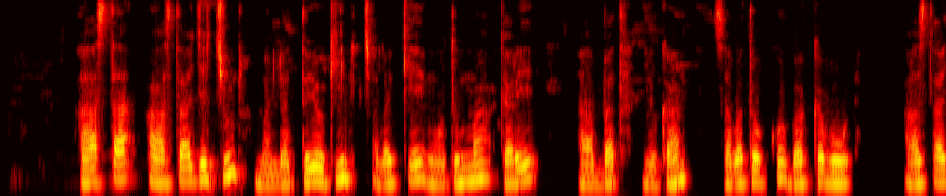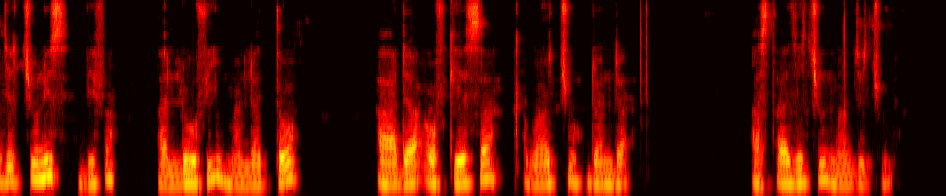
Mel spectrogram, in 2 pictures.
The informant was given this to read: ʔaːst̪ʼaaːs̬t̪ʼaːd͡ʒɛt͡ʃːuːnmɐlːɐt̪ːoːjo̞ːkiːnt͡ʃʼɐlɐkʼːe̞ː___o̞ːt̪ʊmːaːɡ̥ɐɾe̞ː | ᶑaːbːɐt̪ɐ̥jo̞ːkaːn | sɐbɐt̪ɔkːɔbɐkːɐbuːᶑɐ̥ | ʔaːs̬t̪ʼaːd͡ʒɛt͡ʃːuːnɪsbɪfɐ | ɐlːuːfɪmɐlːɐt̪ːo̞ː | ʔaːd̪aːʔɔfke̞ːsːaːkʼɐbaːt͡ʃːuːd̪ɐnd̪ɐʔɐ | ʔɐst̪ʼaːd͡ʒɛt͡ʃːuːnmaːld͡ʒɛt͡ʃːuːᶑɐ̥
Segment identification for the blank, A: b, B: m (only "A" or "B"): B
